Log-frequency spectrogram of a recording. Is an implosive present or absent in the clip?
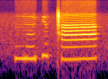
absent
